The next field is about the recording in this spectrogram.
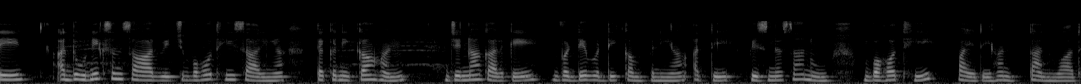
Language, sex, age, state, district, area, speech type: Punjabi, female, 18-30, Punjab, Jalandhar, urban, spontaneous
